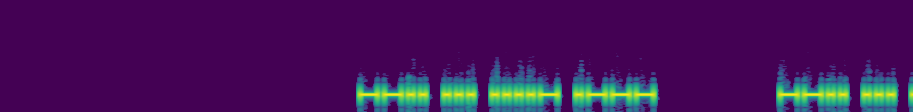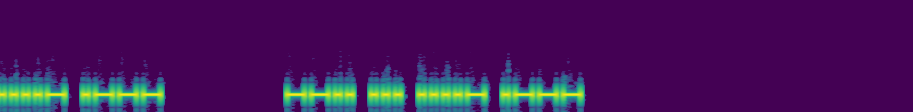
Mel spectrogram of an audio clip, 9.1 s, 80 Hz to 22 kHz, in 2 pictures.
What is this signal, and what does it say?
Morse code, heard as a keyed tone, about 37 wpm, 700 Hz. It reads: ZS4J ZS4J ZS4J
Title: DXCC-100 Call Signs - 4 Characters - Repeated 3x - 40wpm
